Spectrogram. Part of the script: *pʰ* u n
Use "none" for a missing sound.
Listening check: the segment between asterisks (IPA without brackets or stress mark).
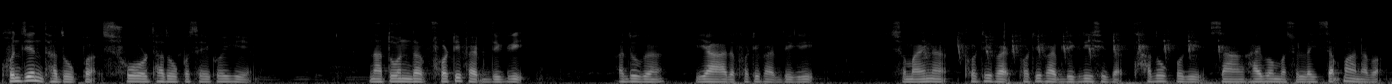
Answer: kʰ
